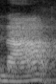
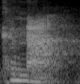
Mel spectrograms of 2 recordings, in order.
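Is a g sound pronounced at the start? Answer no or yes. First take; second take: no; yes. First: The word starts with a plain n sound. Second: The word starts with a sounded g. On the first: "I never said gnat" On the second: "I used to always say how the words were spelled"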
